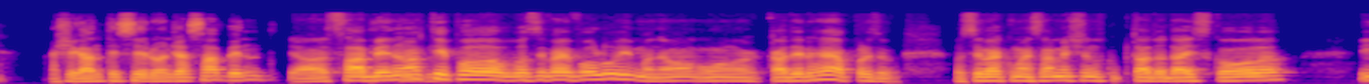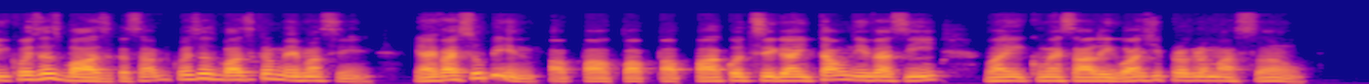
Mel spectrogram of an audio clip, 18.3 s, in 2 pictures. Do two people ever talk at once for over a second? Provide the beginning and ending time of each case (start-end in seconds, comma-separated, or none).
none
